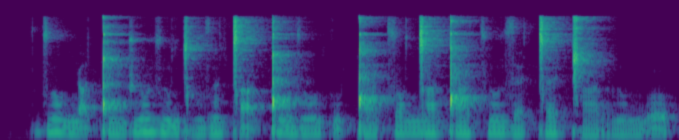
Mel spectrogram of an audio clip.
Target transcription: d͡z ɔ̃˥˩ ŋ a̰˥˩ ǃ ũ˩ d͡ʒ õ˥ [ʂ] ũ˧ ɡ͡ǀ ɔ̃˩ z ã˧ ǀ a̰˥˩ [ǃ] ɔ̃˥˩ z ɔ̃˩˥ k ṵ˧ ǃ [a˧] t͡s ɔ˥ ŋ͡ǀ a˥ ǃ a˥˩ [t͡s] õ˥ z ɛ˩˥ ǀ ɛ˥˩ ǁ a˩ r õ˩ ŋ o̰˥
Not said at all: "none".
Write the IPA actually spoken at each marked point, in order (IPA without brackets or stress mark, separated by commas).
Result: z, ǃ, a˩, t͡s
